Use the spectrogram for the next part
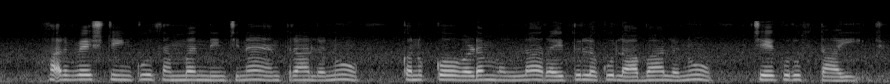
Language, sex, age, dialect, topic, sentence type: Telugu, female, 25-30, Southern, agriculture, statement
